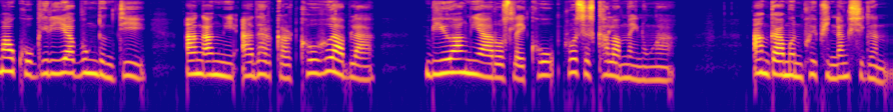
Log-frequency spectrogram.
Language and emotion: Bodo, sad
